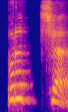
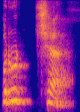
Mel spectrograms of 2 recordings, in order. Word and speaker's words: पृच्छ: And also the pronunciation is pritcha, not prucha. There is no ukara there. It is not pra with an ukara. It is rkara, the swara r. So pritcha.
